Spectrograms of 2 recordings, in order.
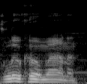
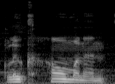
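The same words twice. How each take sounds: First: The first syllable sounds like 'glu'. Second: The first syllable sounds like 'glu'.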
